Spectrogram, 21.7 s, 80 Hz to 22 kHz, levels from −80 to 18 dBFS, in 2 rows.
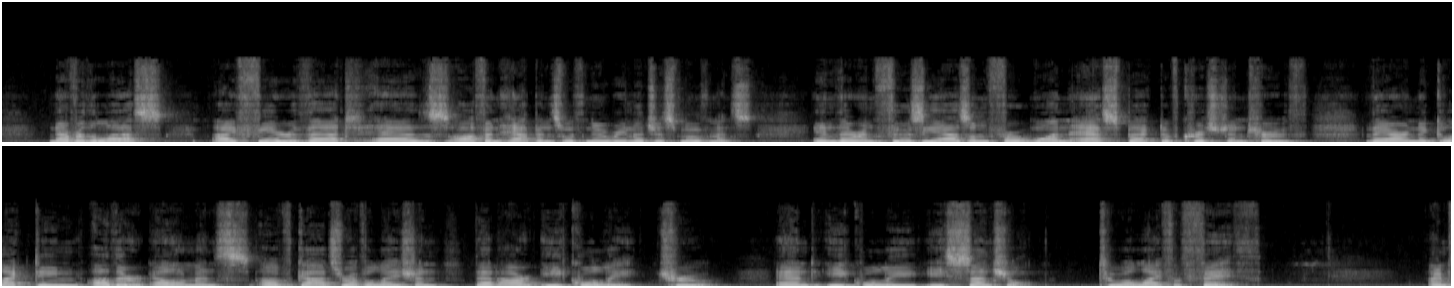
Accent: American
